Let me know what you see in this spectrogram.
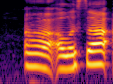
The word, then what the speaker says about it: Elyssa: Her mother, Alyssa, I don't know why I kept, when I was reading it, they spell it E-L-Y-S-S-A. And I kept thinking it was Elisa, but okay, then my dyslexic brain was also reading it as Elsa.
